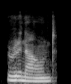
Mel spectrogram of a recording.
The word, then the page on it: renowned: Indian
